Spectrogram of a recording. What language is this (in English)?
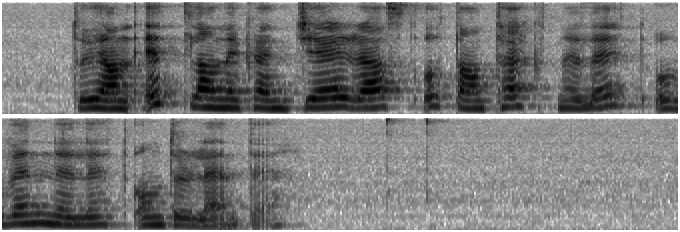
Faroese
